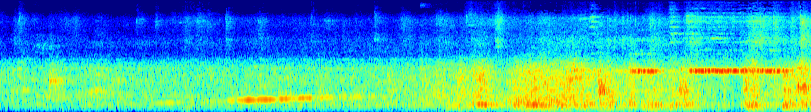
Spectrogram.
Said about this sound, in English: This train is for Stratford. The next stop is West India Quay.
